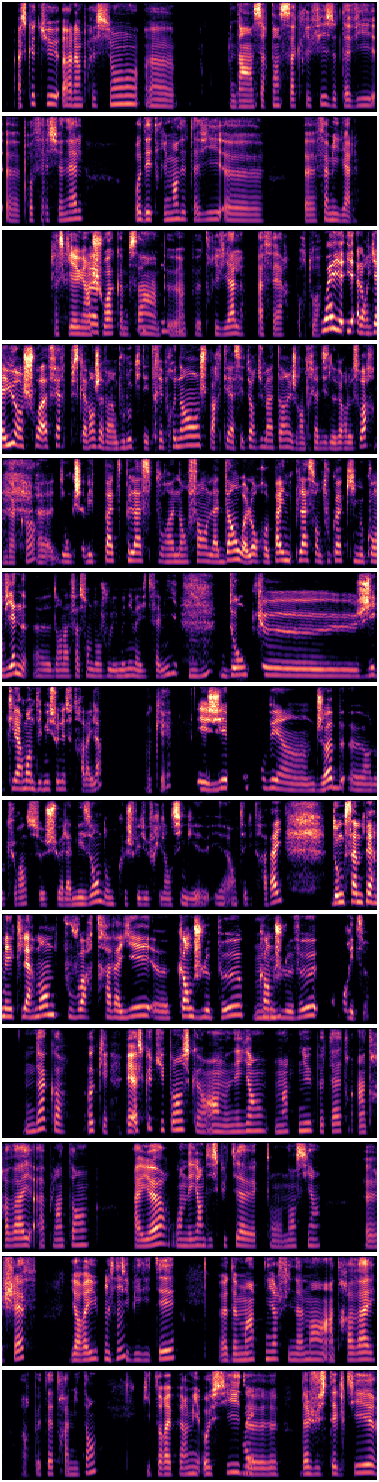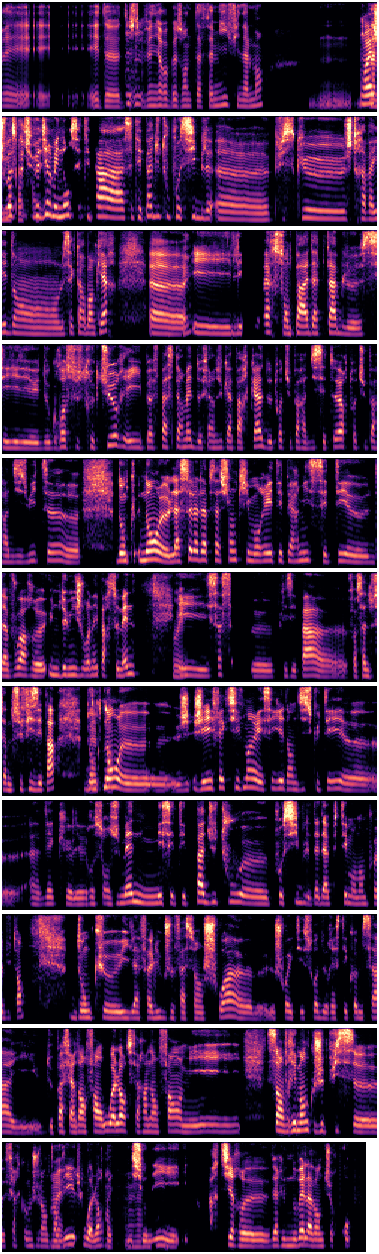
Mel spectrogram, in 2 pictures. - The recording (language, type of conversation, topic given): French, podcast, Comment trouves-tu l’équilibre entre ta vie professionnelle et ta vie personnelle ?
- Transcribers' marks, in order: tapping; drawn out: "heu"; in English: "freelancing"; stressed: "pas du tout"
